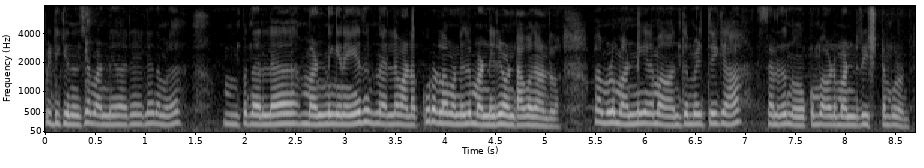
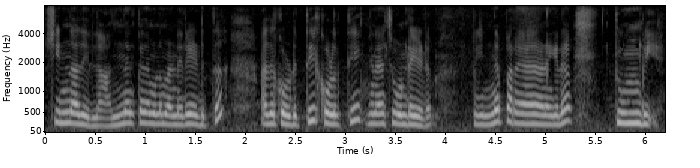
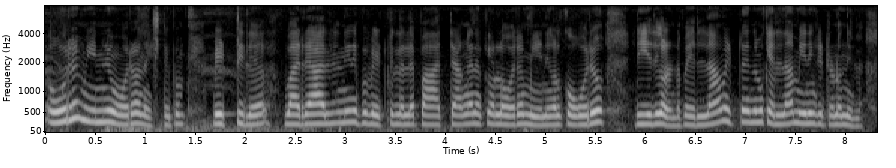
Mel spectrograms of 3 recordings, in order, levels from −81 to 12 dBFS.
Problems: background sounds at intervals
